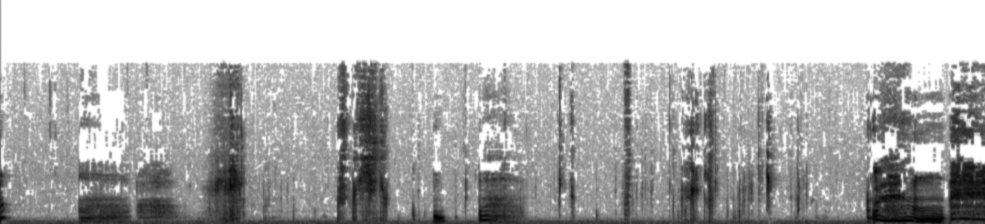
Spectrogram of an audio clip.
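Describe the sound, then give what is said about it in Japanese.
Wet licking and mouth sounds as spilled sake is licked from someone's lips, with many soft smacks and clicks amid close whispery breaths, followed by a louder voiced burst at the end. “君の口元からお酒こぼれちゃってるよ。それも綺麗に舐め取ってあげるからね。”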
